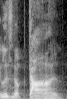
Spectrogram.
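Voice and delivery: loud challenge to a boss; hammed-up bold shout, hardest on the name; mock tough act. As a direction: call him out like a pretend tough guy. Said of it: "putting on his tough acts".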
